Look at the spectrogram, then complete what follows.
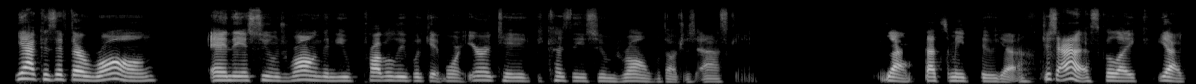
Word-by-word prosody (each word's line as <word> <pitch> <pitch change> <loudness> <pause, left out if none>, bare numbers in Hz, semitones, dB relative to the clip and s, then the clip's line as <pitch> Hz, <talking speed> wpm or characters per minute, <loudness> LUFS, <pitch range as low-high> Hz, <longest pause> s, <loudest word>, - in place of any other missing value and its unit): Yeah, 260 0 +8
'cause 230 -1 -3
if 225 -2 0
they're 210 -3 +6
wrong 195 -3 +4 0.5
and 195 0 +4
they 190 0 +3
assumed 190 -2 -3
wrong, 200 +2 +3
then 175 -1 -3
you 175 -1 -3
probably 185 -1 +1
would 170 -1 -8
get 160 -4 -6
more 160 -3 -7
irritated 175 -5 -4
because 175 +4 -9
they 165 -1 -7
assumed 150 -2 -8
wrong 155 -4 -3
without 130 -3 -11
just 120 +2 -17
asking. 130 0 -11 1.2
Yeah. - - +2 0.2
That's 175 -1 +1
me 165 -3 -2
too. 150 -1 -4
Yeah. 140 +1 -5
Just 245 -3 -3
ask. 155 - +4
Like 160 -3 +1 0.2
yeah. 175 -6 +2
175 Hz, 160 wpm, -24 LUFS, 155-190 Hz, 1.2 s, Yeah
